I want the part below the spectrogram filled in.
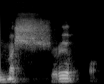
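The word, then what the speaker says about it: مشرق: Walillahil masyriq. Sya. Ya. Ini kadang ada orang Indonesia kalau bahasa Inggris bagus menyebutkan sya. I'm shy, saya malu. Tapi kalau baca Al-Quran, bacanya walillahil masyriq.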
